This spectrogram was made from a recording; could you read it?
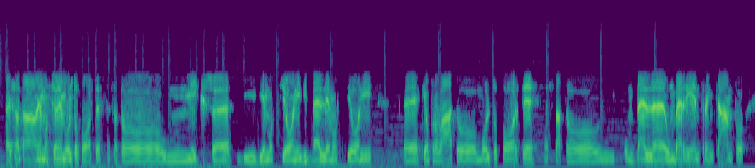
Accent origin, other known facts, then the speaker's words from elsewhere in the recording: Pieve di Cento, Emilia-Romagna, Italy; also born or lived in Bologna; sono cresciuto in provincia di Bologna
